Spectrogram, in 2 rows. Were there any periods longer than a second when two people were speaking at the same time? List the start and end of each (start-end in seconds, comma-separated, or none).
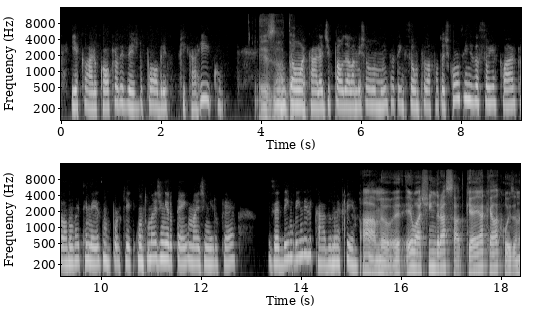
none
